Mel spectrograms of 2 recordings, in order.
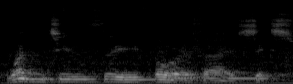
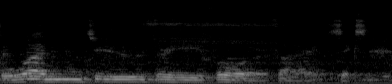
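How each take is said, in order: First: The count is at a moderate, faster pace. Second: The count is very slow and drawn out.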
